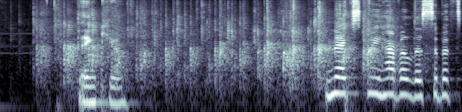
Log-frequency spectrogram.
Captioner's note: audience applauding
